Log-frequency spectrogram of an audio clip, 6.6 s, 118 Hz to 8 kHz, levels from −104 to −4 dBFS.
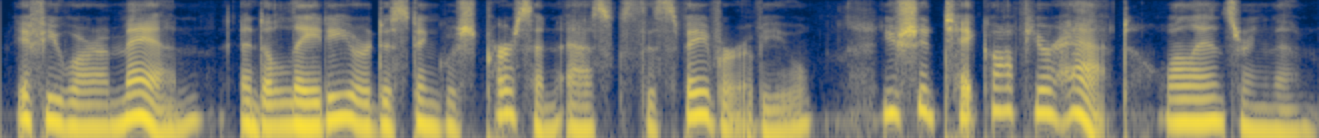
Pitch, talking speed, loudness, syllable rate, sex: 185 Hz, 225 wpm, -18 LUFS, 6.0 syllables/s, female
